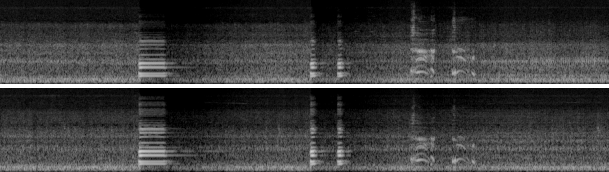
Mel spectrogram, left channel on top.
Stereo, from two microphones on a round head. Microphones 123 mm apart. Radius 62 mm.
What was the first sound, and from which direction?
A car horn, 55° right (ahead or behind).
